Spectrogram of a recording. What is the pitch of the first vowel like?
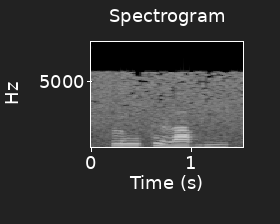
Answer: high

